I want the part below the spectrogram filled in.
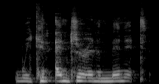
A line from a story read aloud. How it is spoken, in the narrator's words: he gasped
